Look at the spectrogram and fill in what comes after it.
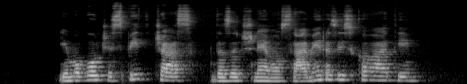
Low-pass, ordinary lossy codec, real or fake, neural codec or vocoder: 19.8 kHz; none; fake; vocoder, 48 kHz, 128 mel bands, Vocos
